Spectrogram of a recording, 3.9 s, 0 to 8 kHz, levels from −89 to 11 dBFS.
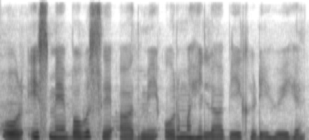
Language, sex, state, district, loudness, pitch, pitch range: Hindi, female, Uttar Pradesh, Saharanpur, -17 LUFS, 210 Hz, 200-215 Hz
